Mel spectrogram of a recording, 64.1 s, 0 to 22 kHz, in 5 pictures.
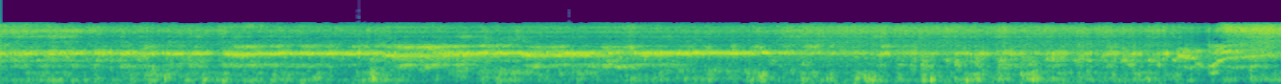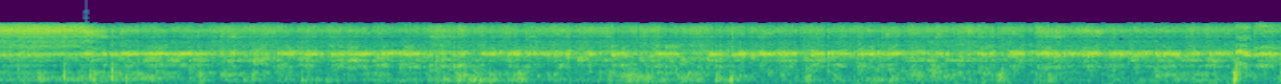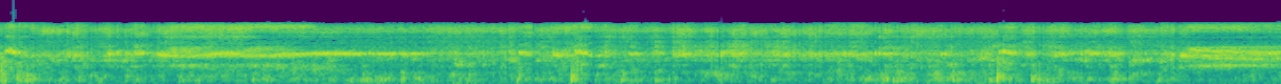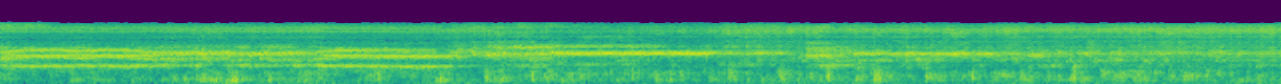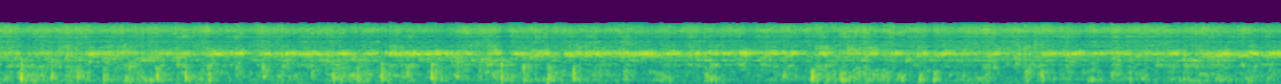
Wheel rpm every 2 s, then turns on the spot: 230, 230, 220, 230, 230, 200, 220, 230, 230, 240, 230, 230, 240, 230, 230, 230, 230, 230, 220, 200, 190, 210, 230, 230, 230, 230, 230, 230, 230, 230, 230, 230.
none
